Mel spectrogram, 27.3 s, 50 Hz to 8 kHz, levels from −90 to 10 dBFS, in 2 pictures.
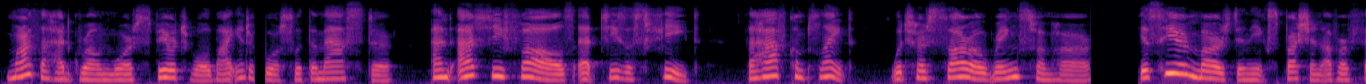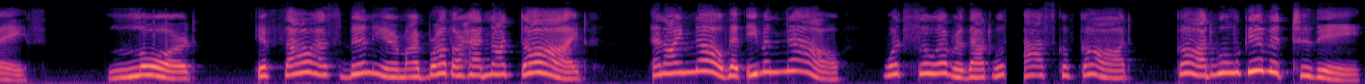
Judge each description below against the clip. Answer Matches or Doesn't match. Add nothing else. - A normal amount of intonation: Doesn't match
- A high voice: Matches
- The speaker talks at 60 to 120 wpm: Doesn't match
